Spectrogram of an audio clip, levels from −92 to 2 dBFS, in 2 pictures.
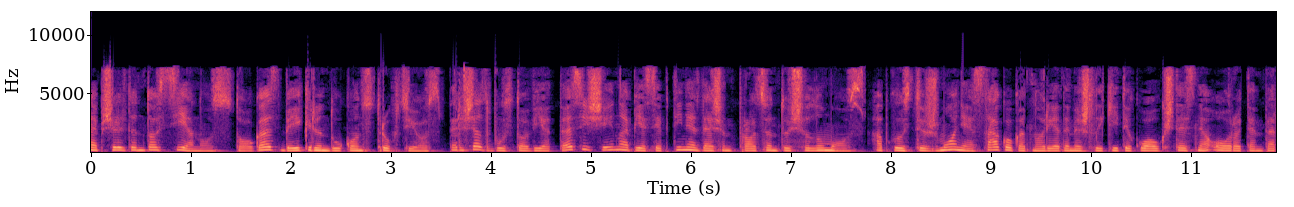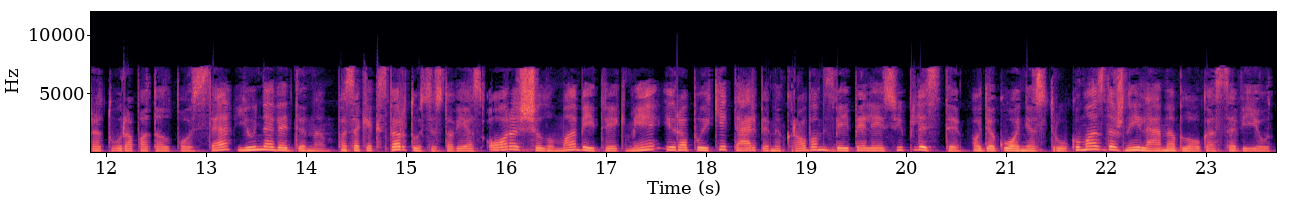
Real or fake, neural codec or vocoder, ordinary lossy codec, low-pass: real; none; AAC, 32 kbps; 7.2 kHz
